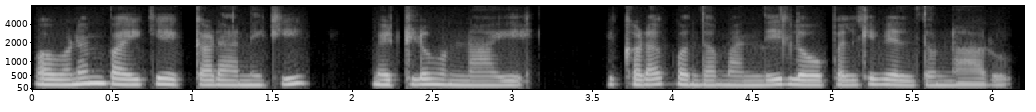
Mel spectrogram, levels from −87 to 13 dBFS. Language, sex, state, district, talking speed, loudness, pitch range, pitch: Telugu, female, Telangana, Hyderabad, 85 wpm, -15 LUFS, 165-190 Hz, 175 Hz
